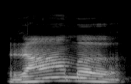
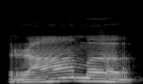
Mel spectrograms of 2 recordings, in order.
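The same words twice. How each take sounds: First: The word ends on a full vowel a. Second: The word ends on a full vowel a.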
